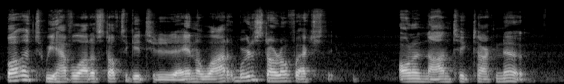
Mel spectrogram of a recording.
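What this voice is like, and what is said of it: Congested, slightly sore-throated voice. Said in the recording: “I've had a fucking bad cold ... sore throat, congestion, all that ... if my voice is a little different, just know that's it”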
